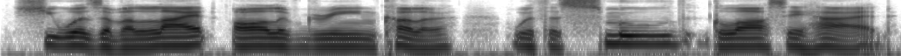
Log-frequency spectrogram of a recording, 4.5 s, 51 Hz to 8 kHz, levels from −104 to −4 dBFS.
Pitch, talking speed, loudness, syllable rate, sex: 130 Hz, 175 wpm, -19 LUFS, 4.2 syllables/s, male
